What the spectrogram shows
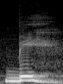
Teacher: وقف کی وجہ سے ہا کی آواز آنی ضروری ہے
